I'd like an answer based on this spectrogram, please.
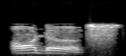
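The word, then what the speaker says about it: hors d'oeuvres: it pronounce how do you pronounce it orders okay orders orders what are orders orders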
